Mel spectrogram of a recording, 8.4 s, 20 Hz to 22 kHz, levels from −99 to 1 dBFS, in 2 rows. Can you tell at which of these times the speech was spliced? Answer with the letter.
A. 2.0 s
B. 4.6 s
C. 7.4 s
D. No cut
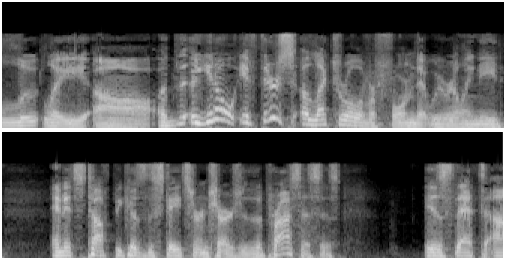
B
